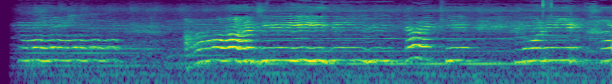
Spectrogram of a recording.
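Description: A woman singing unaccompanied, holding long, steady notes with slides between them.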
